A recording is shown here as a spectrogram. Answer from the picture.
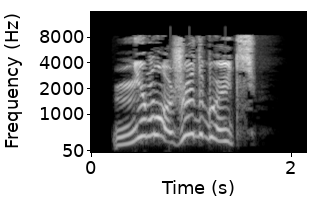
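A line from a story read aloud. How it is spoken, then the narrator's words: Wizards shouting together. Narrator (Russian): закричали волшебники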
